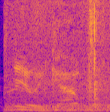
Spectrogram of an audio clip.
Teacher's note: he dropped an H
